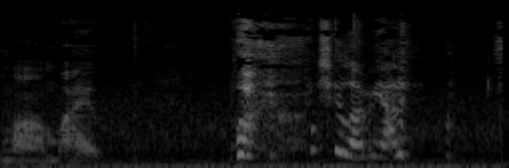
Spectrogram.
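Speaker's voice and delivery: mock-crying dog, breaking up high; high, whimpering pet voice; Winnie. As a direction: plead as a poor dog, laughing through it. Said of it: "poor Winnie's like".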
